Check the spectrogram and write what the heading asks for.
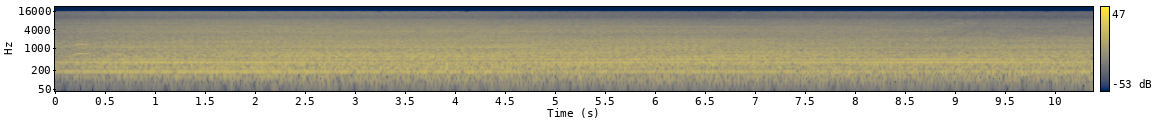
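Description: A small engine running steadily at a constant speed: an even mechanical drone with a fixed low hum that does not rise or fall.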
